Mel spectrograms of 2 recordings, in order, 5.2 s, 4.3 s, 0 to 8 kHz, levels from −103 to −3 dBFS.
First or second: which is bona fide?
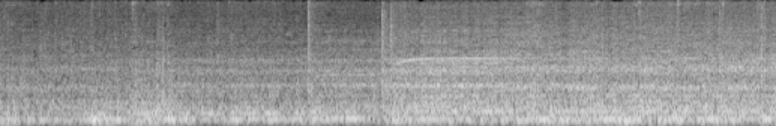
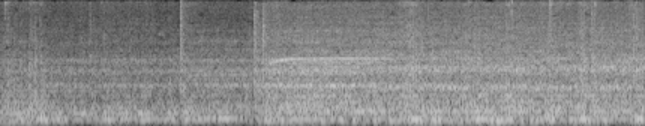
first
